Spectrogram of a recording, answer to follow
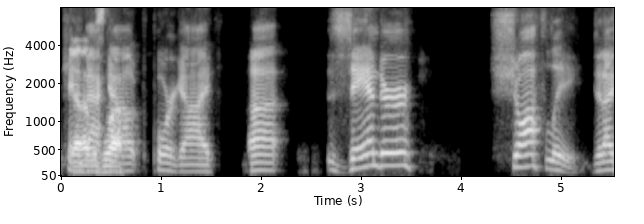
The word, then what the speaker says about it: Xander Schauffele: Xander Schauffele.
